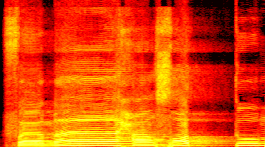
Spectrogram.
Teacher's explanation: huruf dal enggak dibaca lagi karena telah gabung kepada ta.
